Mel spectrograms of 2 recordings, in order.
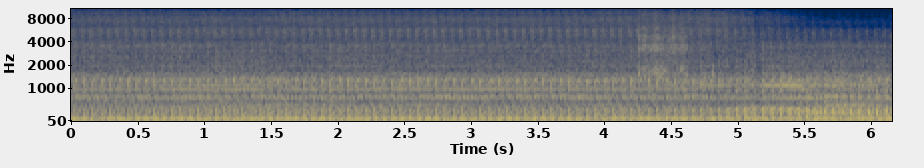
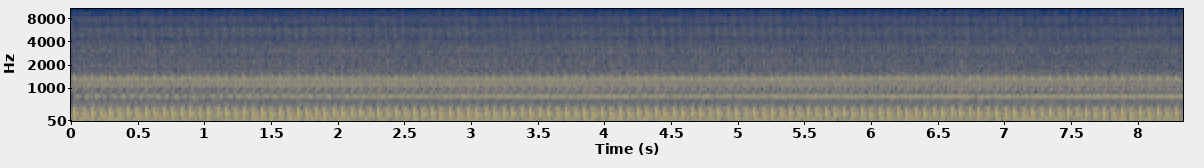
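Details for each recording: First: Belt-driven air compressor after tightening the loose drive belt and changing to synthetic oil: steady even thump about four a second, no slap or squeal, reaches 175 psi cut-off; runs normally after fix. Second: Belt-driven air compressor after oil change to synthetic, still slowing down: steady pumping thump around 220 per minute losing speed; drive belt found way loose and slipping, to be tightened.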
